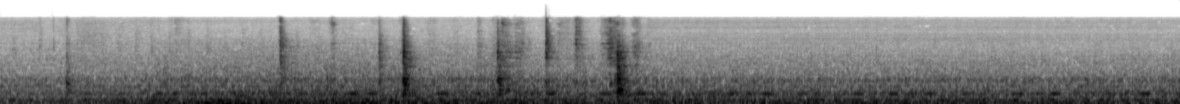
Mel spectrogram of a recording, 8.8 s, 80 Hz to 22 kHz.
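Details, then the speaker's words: GE W22 plastic-bladed box fan, after repair of a loose shaded-pole coil that caused buzzing on low speed, now running with blade on: steady low hum, slight cabinet vibration and light rattles, no electrical buzz; normal running. "There we go. We are That might have fixed the problem. The uh cabinet vibrates a little bit."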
